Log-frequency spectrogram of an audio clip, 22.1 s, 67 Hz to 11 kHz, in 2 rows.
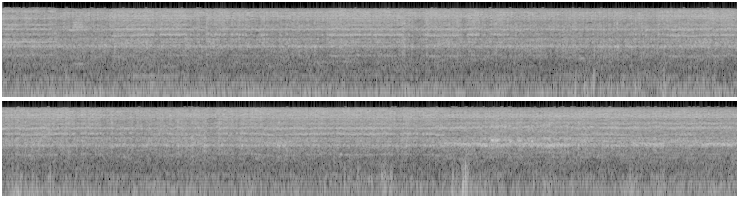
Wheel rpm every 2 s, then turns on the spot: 160, 170, 170, 170, 170, 170, 170, 170, 160, 160, 170.
none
